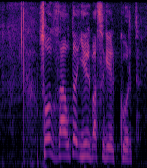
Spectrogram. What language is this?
Kazakh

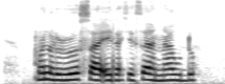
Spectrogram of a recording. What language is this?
Masai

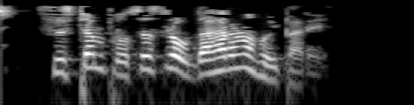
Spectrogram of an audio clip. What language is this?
Odia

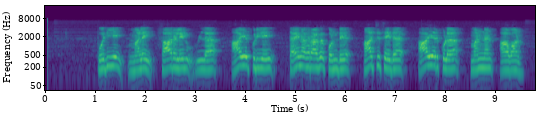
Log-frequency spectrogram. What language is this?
Tamil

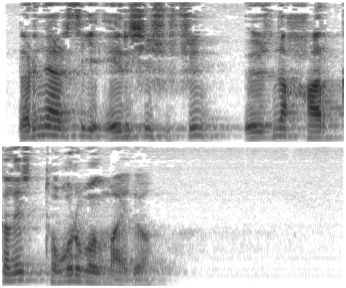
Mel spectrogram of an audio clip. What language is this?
Uyghur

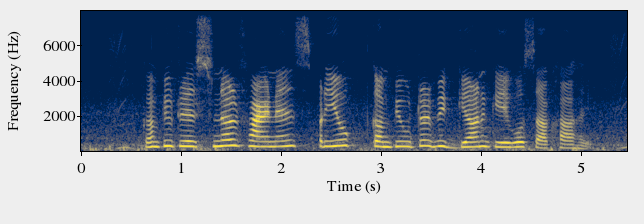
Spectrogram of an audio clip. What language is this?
Magahi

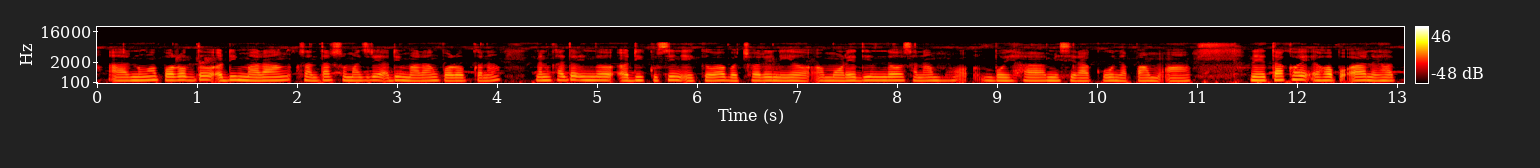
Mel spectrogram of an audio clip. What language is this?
Santali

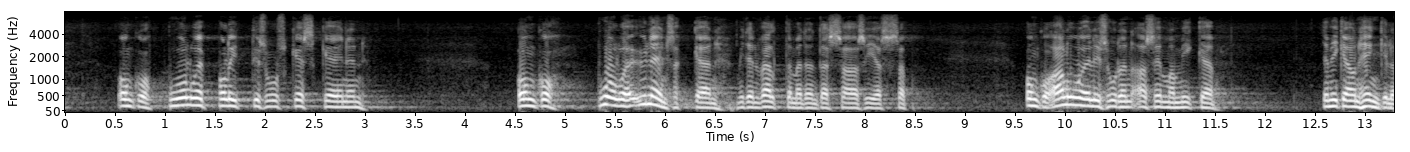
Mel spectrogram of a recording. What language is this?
Finnish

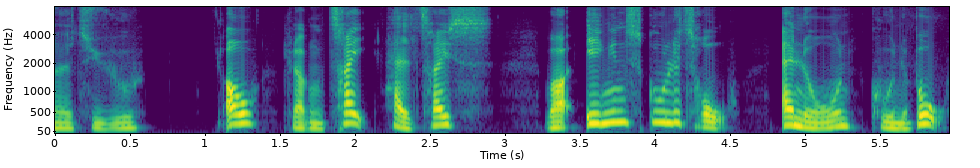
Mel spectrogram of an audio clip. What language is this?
Danish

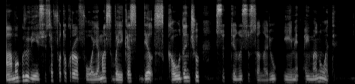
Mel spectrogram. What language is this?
Lithuanian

